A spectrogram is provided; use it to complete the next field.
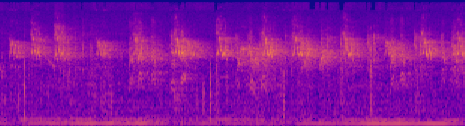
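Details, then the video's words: Rapid, busy sparrow chirping, many short high tweets packed closely together, a little louder, with a steady low hum in the background. "Sound of sparrow bird"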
